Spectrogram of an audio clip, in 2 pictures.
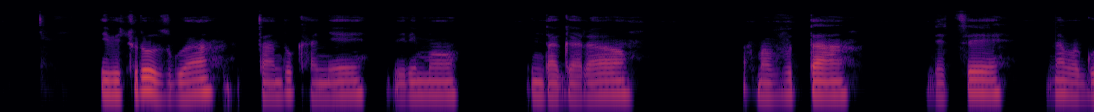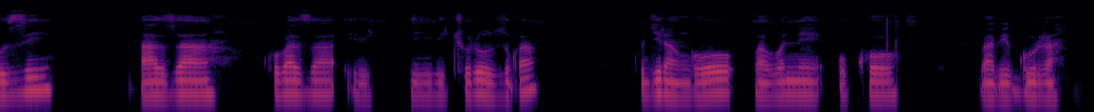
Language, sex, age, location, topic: Kinyarwanda, male, 25-35, Kigali, finance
